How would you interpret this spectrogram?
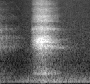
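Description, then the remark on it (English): A person imitates heavy respirator-style breathing: one hissing, breathy exhale about half a second long, alone with no talking around it. “You were just doing like a... You just did like a little... Darth Vader. You're doing like this.”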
